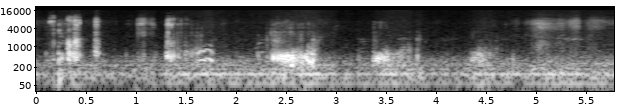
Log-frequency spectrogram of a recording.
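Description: Plush toys rustle and rub softly as a hand moves them.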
